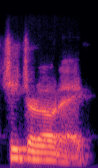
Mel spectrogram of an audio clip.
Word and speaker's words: Cicerone: I believe it's pronounced Cicerone, but Cicerone.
